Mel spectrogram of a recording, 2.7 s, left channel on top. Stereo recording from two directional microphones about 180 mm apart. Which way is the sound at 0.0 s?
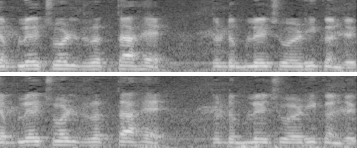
25° left (ahead or behind).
